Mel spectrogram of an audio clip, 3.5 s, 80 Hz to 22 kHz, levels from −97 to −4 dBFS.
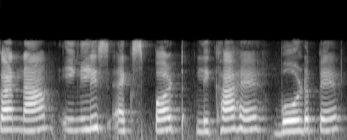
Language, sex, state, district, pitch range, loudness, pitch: Hindi, female, Gujarat, Valsad, 295-320 Hz, -16 LUFS, 310 Hz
